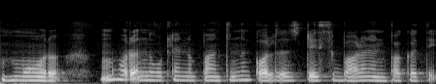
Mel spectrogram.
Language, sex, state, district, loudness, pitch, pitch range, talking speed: Kannada, female, Karnataka, Belgaum, -18 LUFS, 180 Hz, 175-190 Hz, 135 wpm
